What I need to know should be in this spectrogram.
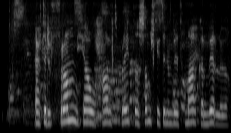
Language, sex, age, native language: Icelandic, male, 12, Icelandic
